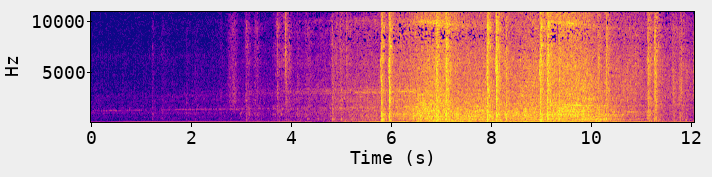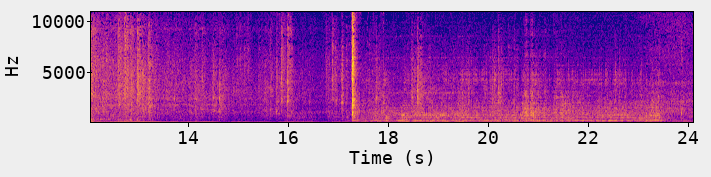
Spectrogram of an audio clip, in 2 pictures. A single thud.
17.0s 17.6s

